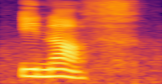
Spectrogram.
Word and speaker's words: enough: 여기까지 하면 이너가 됐고요 다음 gh 이렇게 단어의 끝부분에 오면 무슨 소리가 난다고 말씀드렸죠처럼 프 소리가납니다 바람 빠지듯이 그래서 발음을 해 보면 enough 됩니다 enough 따라해 보세요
